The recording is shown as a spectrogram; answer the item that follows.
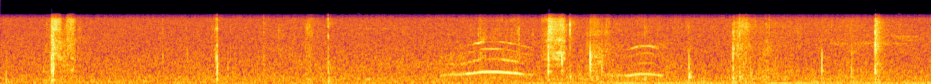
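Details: Seven-week-old male kitten playing with a new toy gives a soft, short meow with a rising-falling arc near the middle, then a second fainter mew, amid scattered clicks and rattles of the toy and handling noise.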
